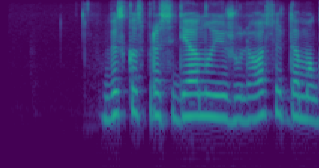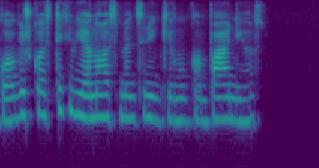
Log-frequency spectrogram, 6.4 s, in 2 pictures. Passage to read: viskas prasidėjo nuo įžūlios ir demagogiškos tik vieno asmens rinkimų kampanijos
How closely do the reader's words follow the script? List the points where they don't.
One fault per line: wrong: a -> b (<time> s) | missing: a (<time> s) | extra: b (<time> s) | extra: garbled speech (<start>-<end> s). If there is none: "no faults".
no faults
